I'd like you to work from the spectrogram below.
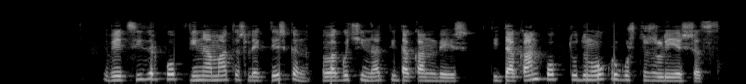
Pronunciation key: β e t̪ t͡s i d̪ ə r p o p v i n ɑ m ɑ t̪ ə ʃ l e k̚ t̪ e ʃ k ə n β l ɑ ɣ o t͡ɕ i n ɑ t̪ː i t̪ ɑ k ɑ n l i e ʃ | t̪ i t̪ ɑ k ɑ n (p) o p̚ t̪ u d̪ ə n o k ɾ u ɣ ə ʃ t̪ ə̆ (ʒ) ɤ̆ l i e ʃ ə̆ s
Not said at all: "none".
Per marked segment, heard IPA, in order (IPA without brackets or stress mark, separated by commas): p, ʒ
